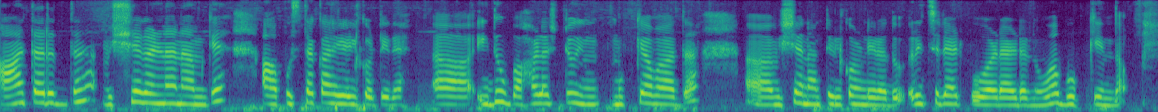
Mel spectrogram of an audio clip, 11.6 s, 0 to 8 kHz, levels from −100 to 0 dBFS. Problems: none marked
